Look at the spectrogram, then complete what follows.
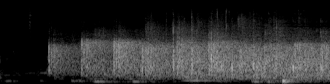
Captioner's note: applause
